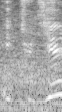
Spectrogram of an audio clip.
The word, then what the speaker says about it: étudier: Hein, le verbe étudier, le i se prononce. Il se prononce.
